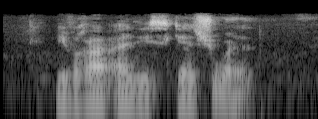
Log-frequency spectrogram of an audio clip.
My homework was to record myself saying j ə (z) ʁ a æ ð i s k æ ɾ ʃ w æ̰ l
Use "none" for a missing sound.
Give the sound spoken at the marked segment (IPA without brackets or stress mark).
v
